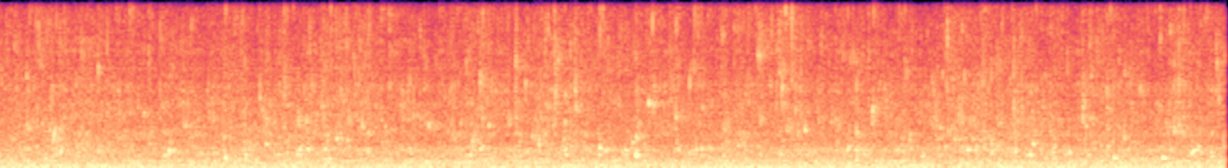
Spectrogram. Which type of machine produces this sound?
pump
